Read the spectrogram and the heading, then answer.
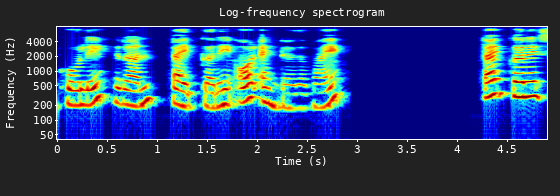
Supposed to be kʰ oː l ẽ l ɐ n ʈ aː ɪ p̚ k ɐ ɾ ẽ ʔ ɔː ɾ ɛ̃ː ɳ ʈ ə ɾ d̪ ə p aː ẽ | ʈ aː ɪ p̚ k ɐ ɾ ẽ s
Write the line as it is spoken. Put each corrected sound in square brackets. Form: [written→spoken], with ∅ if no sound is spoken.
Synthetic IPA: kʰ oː l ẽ [l→ɾ] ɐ n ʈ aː ɪ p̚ k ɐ ɾ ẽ ʔ ɔː ɾ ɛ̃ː ɳ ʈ ə ɾ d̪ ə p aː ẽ | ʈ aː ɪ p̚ k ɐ ɾ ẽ s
